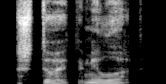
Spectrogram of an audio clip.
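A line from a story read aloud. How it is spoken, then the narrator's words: Breathed out. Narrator (Russian): выдохнул Джемис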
